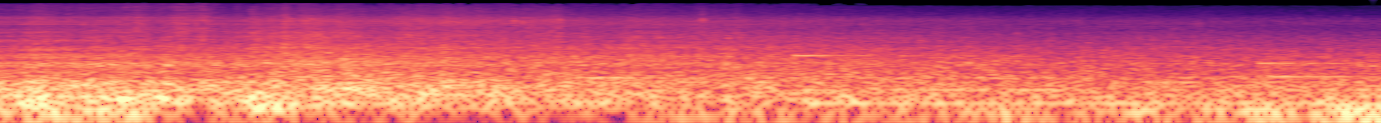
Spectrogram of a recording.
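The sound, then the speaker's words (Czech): Steady ocean surf rolls on throughout, a continuous low, rushing roar of waves with a soft windy hiss on top and no voices. “A vlna nese odpověď.”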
